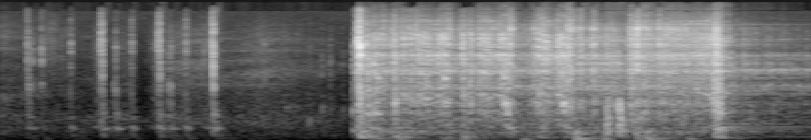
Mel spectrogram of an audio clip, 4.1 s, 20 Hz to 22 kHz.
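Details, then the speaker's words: 2005 (owner unsure, 2004–2006) Polaris Sportsman 400 that won't drive after mudding, started on choke in neutral: a few light clicks, then a loud harsh grinding roar for about two seconds; clutch or belt suspected, not confirmed. "It sounds like it's either the clutch, the belt. Something's making some horrible noises over there."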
